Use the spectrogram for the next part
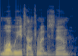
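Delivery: normal talking voice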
